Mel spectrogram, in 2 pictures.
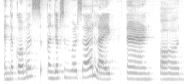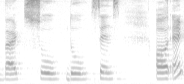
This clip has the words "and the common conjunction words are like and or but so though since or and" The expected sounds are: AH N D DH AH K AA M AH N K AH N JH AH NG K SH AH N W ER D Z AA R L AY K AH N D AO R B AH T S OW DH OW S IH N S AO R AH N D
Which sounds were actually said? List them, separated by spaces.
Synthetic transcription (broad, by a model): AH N D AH K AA M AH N K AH N JH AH K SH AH N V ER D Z AA R L AY K AH N D AO R B AH T S OW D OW S IH N S AO R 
